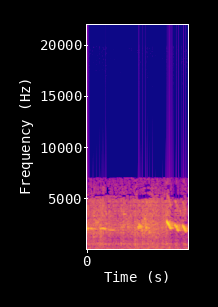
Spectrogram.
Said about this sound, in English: The bird says come.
